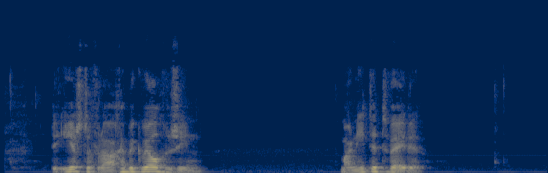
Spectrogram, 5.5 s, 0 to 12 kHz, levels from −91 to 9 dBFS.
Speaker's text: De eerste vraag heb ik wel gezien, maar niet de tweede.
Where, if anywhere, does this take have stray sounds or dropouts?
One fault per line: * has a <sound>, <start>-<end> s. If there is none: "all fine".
all fine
